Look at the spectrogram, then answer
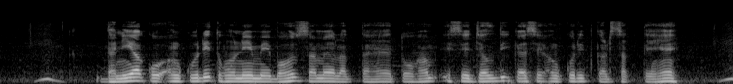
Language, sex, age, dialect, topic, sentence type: Hindi, male, 18-24, Garhwali, agriculture, question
